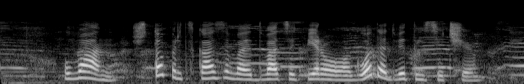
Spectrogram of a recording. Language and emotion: Russian, neutral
